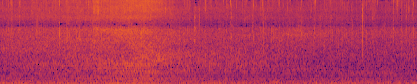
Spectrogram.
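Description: Light rain falling on a wet city street, with a steady low traffic rumble. A car's tyres hiss past on the wet road, swelling and fading about two to three seconds in.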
